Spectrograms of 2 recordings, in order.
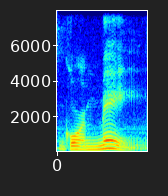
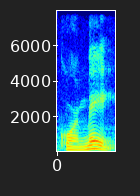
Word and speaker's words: gourmet: well in that case the T is silent it's gourmet gourmet as an ma Y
